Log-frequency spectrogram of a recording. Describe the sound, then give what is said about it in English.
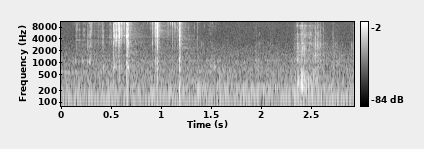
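A light, crisp, delicate meringue-like cookie snaps apart in a few brief, dry crackles, clustered early and then one more after a pause, fairly quiet against a soft steady background hum. “That's what it sounds like if you break it apart.”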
